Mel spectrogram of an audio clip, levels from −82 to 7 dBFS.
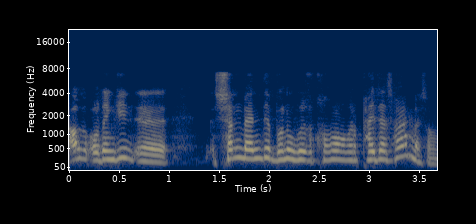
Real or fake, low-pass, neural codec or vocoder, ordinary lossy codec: fake; 7.2 kHz; codec, 16 kHz, 1.1 kbps, Voila-Tokenizer; MP3, 64 kbps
